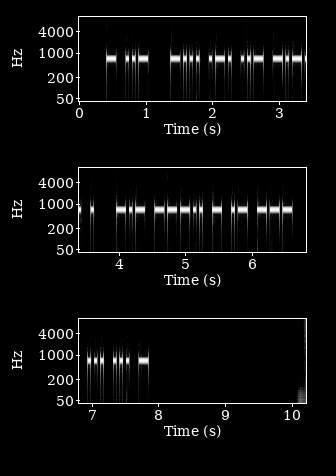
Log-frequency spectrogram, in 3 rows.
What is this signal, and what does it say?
Morse code, heard as a keyed tone, about 25 wpm, 700 Hz. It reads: TU BRUCE K8TAO SST
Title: K1USN SST QSO Practice - 25wpm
